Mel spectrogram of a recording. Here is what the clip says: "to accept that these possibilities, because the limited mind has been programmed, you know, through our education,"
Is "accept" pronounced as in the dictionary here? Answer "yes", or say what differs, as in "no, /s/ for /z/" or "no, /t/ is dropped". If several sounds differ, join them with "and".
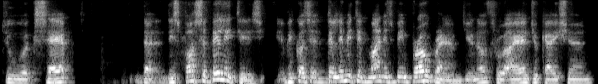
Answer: yes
